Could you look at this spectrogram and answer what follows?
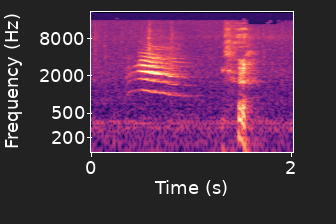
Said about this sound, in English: Gotta keep it rock, especially if the cat's gonna be meowing all over the place.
